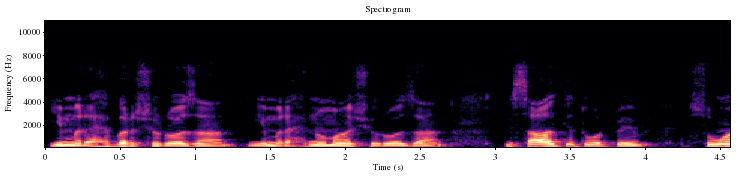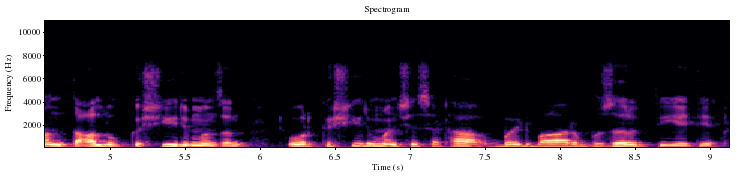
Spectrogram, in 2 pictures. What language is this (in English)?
Kashmiri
